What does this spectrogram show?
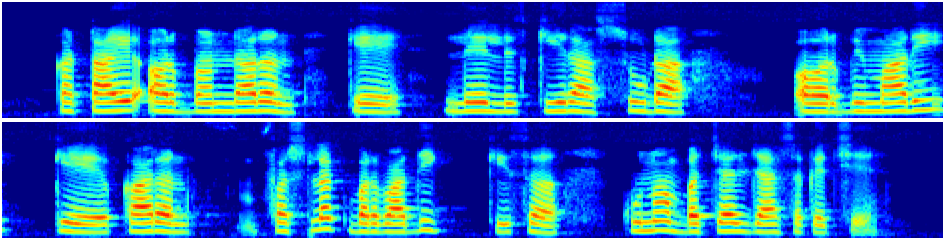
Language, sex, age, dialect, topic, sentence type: Maithili, female, 51-55, Angika, agriculture, question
